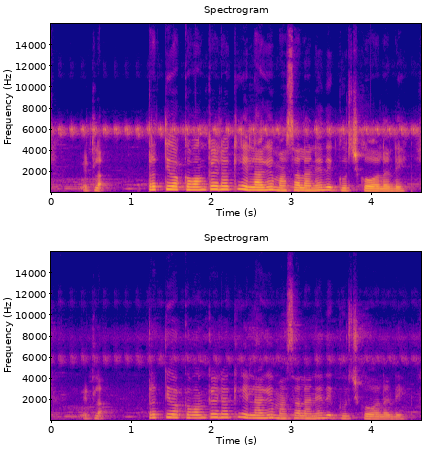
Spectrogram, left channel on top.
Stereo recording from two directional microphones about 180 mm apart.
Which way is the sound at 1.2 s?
30° left (ahead or behind).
